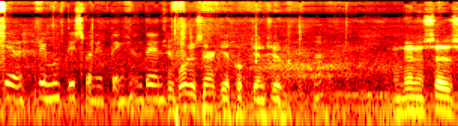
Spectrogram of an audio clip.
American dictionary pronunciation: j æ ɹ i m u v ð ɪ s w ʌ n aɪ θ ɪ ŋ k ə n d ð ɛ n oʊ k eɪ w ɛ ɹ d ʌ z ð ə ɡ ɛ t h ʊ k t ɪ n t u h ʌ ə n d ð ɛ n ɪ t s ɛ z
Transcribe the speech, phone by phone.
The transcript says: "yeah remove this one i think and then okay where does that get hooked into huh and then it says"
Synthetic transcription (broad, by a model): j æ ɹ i m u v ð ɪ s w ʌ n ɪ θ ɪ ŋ ə n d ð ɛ n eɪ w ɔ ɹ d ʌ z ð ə ɡ ɛ t h ʊ k t ɪ n t u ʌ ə n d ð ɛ n ɪ t s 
